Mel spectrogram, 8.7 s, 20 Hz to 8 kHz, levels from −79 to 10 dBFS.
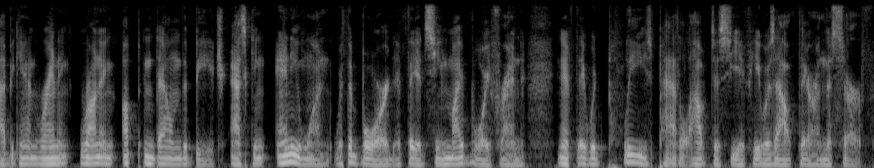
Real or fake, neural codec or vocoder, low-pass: real; none; 7.2 kHz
